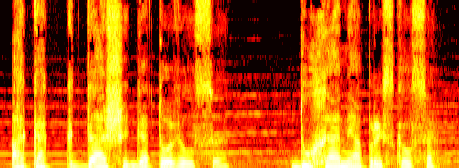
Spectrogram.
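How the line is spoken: Sudden terrible whisper. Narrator (Russian): проговорила она вдруг страшным шепотом

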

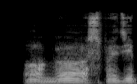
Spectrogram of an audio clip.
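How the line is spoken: Through gritted teeth. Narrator (Russian): процедил Уоткинс

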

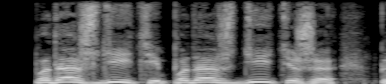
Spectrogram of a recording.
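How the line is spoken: Sharp shout. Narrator (Russian): прикрикнул, наконец, Виргинский

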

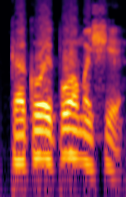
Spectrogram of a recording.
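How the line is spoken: Skeptic's grunt. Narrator (Russian): хмыкнул главный скептик отряда Гаранин

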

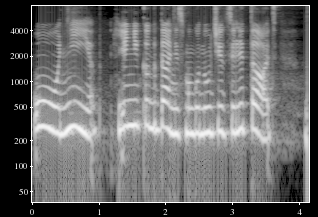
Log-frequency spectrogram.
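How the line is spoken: Whimpering. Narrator (Russian): захныкал Арчи

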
